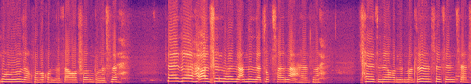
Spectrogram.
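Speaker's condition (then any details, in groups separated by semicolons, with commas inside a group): Tongue cancer; two years since onset, operation being considered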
